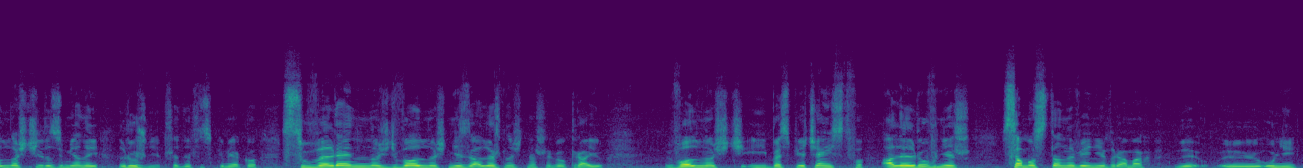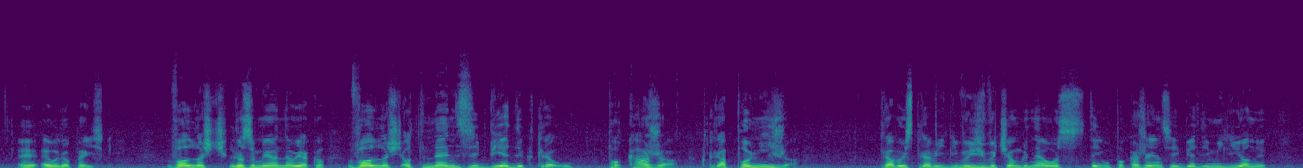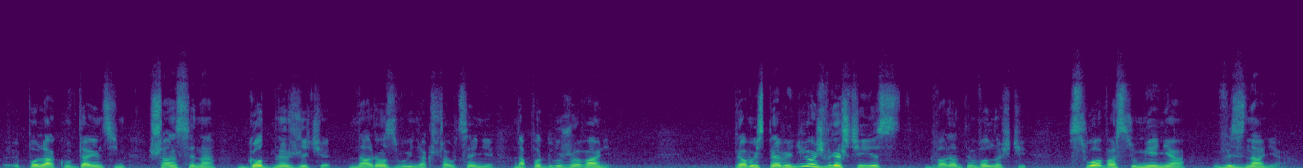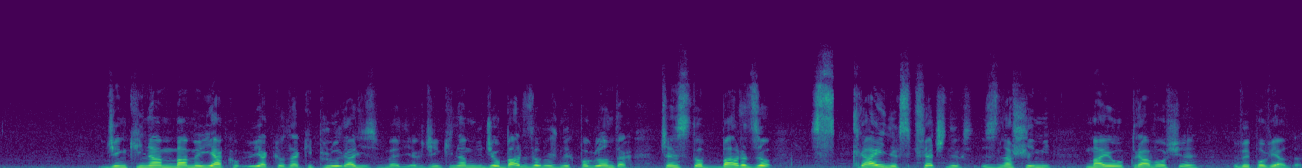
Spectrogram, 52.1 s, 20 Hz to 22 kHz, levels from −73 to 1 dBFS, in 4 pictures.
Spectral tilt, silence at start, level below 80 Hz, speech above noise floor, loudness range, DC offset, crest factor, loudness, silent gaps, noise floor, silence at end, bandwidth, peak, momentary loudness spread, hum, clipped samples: -6 dB/octave; 0 s; -60 dBFS; 28 dB; 4 LU; under 0.1%; 22 dB; -23 LUFS; none; -50 dBFS; 0 s; 13.5 kHz; -2 dBFS; 12 LU; none; under 0.1%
